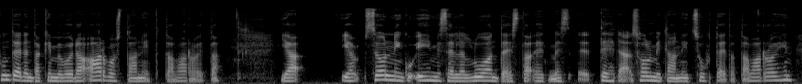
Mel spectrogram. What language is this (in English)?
Finnish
